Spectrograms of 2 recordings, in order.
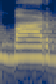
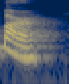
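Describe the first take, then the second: First: The R has the speaker's usual Curitiba sound. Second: The R has the drawn-out caipira sound. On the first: This is how the speaker personally says it. "eu falo bar" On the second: This is how people from the interior say it. "lá da minha região eles falam bar"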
